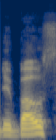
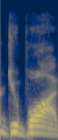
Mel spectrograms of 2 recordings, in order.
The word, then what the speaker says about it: Dubose: father boasts or dubois did you ask no it's dubose that's the way everyone was pronouncing it okay i'm just making sure yeah yeah because i was looking at how it was spelled and i was like are you sure it's not dubai you know what's so funny you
